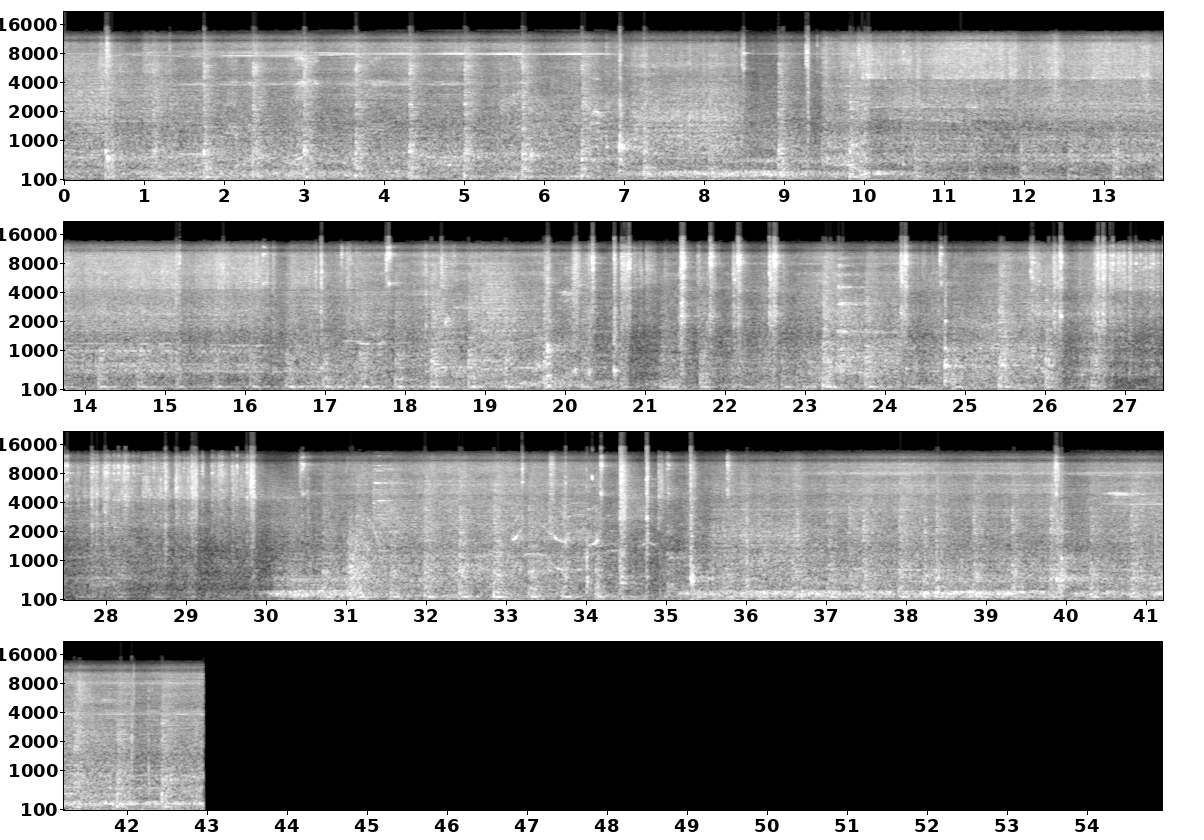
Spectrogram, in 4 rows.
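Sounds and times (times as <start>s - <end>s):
machinery noise: 0.0s - 43.0s
metal clanks and knocks: 15.2s - 36.7s.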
